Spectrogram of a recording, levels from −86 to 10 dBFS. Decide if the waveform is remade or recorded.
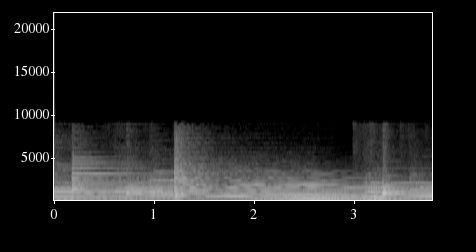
recorded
